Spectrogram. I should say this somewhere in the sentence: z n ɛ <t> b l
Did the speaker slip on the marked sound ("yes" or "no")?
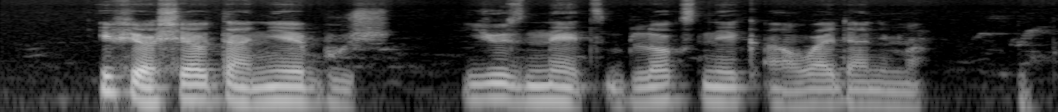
no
